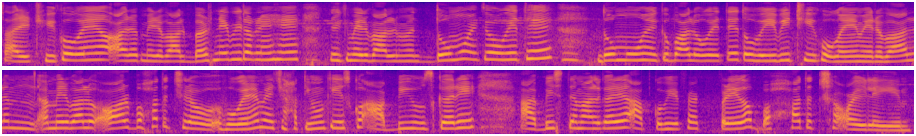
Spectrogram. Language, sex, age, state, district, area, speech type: Urdu, female, 30-45, Delhi, Central Delhi, rural, spontaneous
